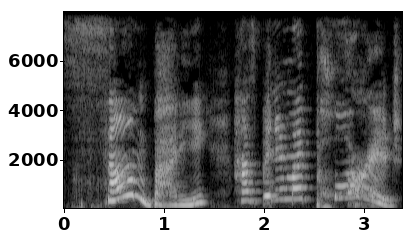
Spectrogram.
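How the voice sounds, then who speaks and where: A woman's raspy, put-on character voice at an extremely high pitch and a fairly slow pace. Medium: read story. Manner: gruff, booming.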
